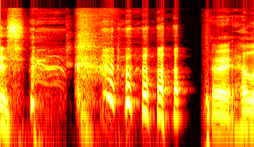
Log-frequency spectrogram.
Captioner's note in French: rigole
